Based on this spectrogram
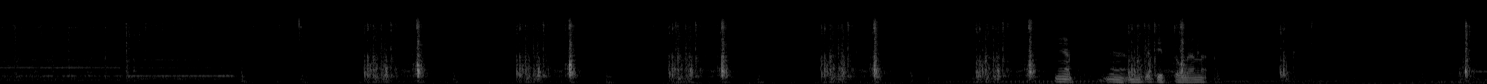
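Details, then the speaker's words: Canon G2000 inkjet printer, after the fix for loud printing: dried grease on the printhead carriage and gears cleaned and replaced with white grease. Now quiet: soft carriage passes and light clicks in short bursts, no grinding or squeal. "นี่ก็มีเฟืองอีกนั้นก็ใส่ไปด้วยก็ได้ครับเพราะว่าเรามองเห็นอยู่แล้วเงียบแล้วครับ"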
